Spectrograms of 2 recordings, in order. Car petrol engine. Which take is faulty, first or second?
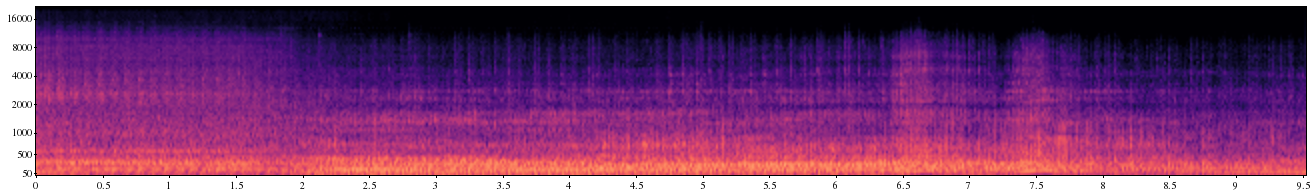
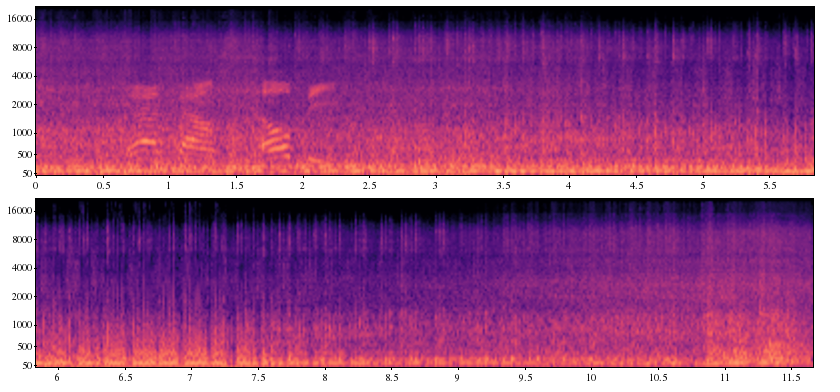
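first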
